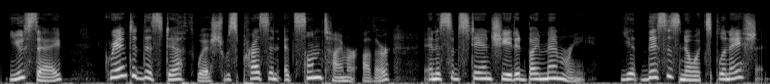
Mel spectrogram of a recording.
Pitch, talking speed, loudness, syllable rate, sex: 240 Hz, 180 wpm, -18 LUFS, 5.2 syllables/s, female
